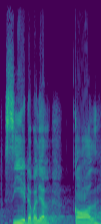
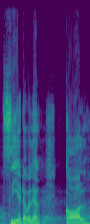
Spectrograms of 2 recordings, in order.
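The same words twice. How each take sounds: The two takes are said the same way.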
